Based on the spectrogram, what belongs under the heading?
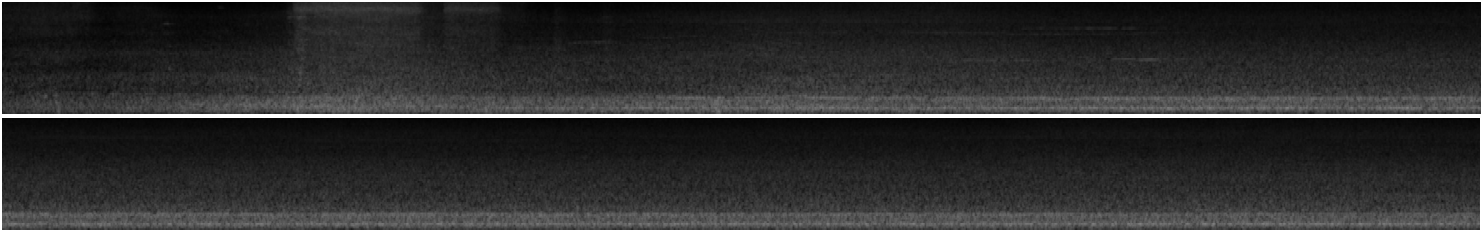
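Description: SEPTA Silverliner IV electric railcars pulling into the platform and coming to a stop, with a short burst of hiss about three seconds in. After that comes a steady hum with a low and a higher tone while the train stands at the station.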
